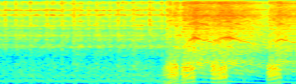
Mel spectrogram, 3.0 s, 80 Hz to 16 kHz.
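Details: 2023 Stihl MS500i 79cc fuel-injected chainsaw, after a new NGK CMR6H plug: it idles, then blips cleanly to full revs and drops back without stumbling. The flooding has cleared and it runs properly.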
